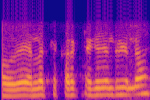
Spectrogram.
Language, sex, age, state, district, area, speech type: Kannada, male, 45-60, Karnataka, Belgaum, rural, conversation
